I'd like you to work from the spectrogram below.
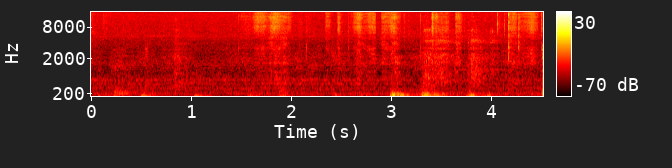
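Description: Pen or pencil writing a fraction on paper, a few soft scratchy strokes and taps that grow louder and denser toward the end, close and quiet with no talk.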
